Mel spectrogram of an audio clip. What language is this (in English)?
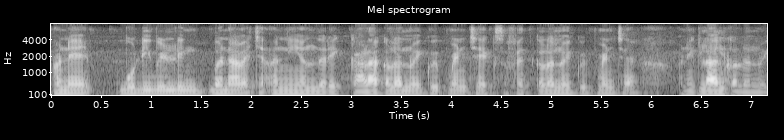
Gujarati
